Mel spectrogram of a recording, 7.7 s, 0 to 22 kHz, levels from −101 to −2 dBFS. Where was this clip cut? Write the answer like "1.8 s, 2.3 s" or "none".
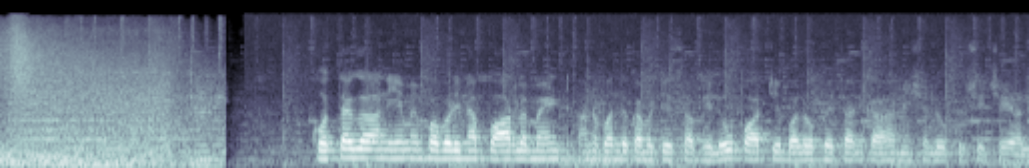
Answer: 1.1 s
